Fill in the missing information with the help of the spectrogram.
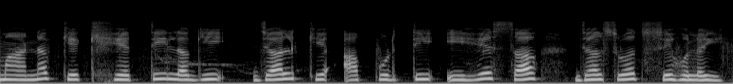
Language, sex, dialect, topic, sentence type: Magahi, female, Central/Standard, banking, statement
